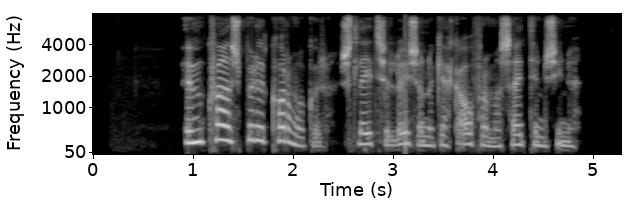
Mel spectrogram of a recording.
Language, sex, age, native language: Icelandic, female, 50-59, Icelandic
